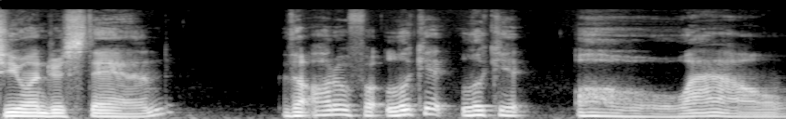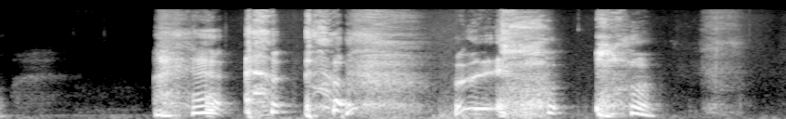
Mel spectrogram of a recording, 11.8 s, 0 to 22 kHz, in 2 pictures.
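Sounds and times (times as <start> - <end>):
speech: 0.0 - 1.4, 2.1 - 6.0, 7.1 - 10.9
harsh raspy coughing fit: 7.0 - 11.4.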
